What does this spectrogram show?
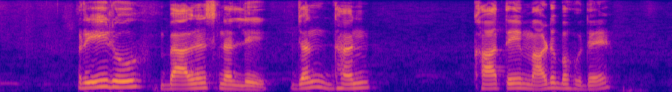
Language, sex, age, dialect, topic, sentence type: Kannada, male, 46-50, Coastal/Dakshin, banking, question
